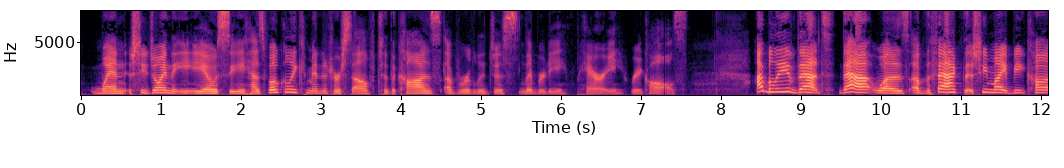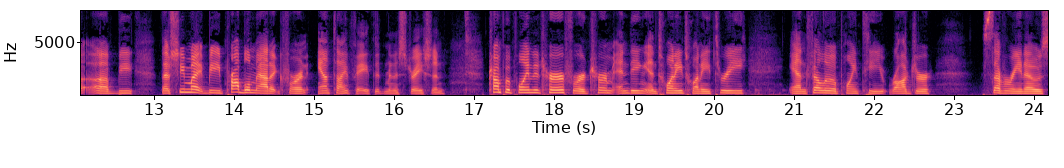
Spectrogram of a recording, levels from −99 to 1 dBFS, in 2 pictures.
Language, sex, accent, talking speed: English, female, American, 135 wpm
